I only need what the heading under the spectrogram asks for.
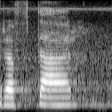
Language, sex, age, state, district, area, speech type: Goan Konkani, female, 18-30, Goa, Pernem, rural, spontaneous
